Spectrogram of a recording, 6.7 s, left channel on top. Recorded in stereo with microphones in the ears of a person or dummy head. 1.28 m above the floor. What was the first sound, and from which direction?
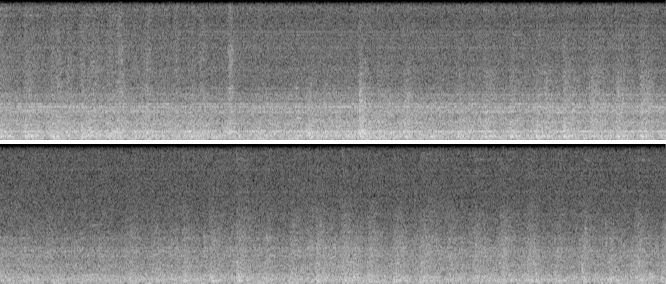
Only background noise.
